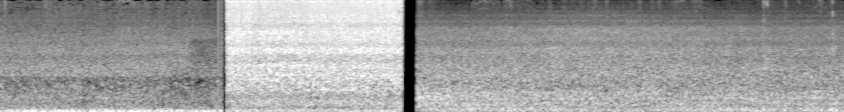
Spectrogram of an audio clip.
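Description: Canal lock water gushing through a leaking wooden lock gate: a loud, even rush that starts abruptly about two seconds in and stops just short of two seconds later. Before and after it there is only a low outdoor rumble.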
